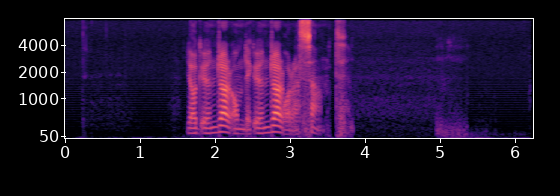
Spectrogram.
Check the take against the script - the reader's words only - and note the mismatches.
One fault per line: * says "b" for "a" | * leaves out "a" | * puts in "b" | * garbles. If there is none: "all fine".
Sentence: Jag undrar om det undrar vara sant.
all fine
